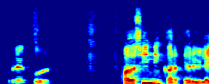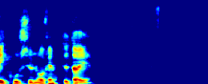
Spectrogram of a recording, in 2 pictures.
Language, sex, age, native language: Icelandic, male, 30-39, Icelandic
